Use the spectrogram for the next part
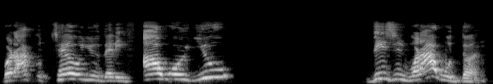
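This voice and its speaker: A blunt, profane man in his late forties from Puerto Rico hosts a street commentary monologue. His voice sits high for a man, and he hammers points home by repeating them. The sound is dull and lo-fi. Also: sing-song, unhurried, fairly bright tone. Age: 40s. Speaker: commentary channel host.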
